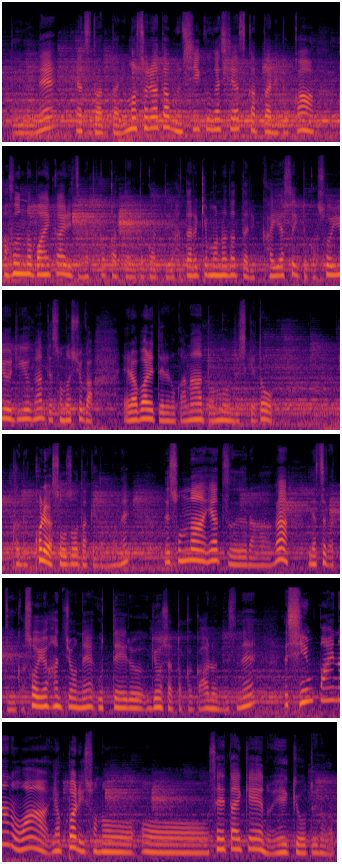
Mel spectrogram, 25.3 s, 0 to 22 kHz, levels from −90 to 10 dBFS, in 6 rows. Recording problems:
household noises; loud; throughout; 8 dB below the speech

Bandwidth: 17 kHz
